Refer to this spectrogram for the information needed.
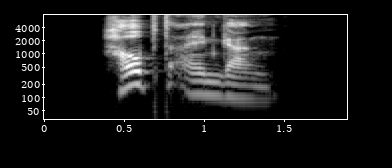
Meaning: main entrance of a building
- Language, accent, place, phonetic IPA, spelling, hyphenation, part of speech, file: German, Germany, Berlin, [ˈhaʊ̯ptʔaɪ̯nˌɡaŋ], Haupteingang, Haupt‧ein‧gang, noun, De-Haupteingang.ogg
